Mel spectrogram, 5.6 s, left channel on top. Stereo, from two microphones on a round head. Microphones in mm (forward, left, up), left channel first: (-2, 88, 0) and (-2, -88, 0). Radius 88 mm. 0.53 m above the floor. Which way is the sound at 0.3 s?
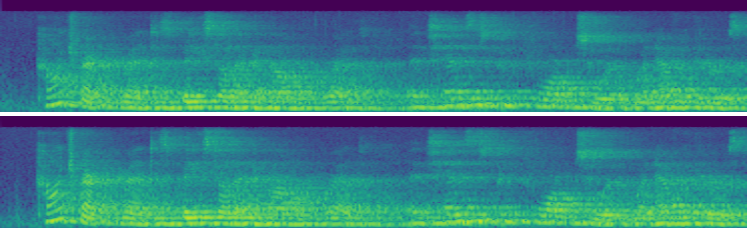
30° right (ahead or behind).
